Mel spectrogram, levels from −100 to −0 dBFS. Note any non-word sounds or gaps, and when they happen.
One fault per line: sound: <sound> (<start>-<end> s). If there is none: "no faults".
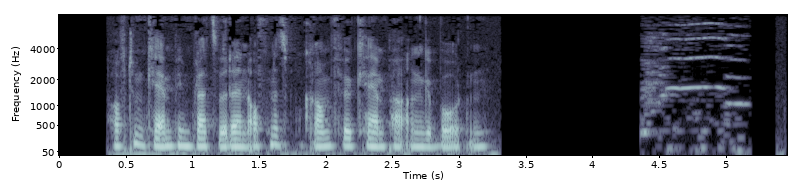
sound: squeak (4.4-5.2 s)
